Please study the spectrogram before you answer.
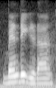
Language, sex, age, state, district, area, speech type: Kannada, female, 60+, Karnataka, Koppal, rural, spontaneous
